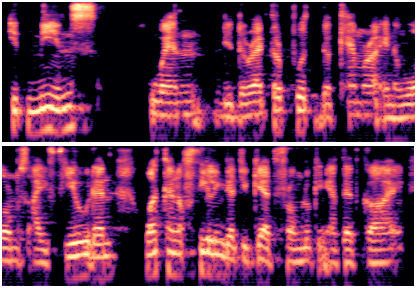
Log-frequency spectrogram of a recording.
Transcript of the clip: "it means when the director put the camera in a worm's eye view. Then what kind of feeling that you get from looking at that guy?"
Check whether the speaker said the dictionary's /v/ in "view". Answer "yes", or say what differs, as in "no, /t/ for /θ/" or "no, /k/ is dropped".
no, /f/ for /v/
